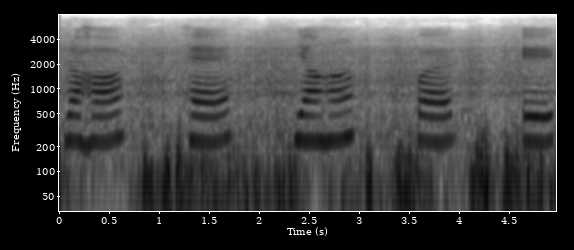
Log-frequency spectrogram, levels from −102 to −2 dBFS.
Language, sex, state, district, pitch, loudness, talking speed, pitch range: Hindi, female, Chandigarh, Chandigarh, 235 Hz, -14 LUFS, 60 wpm, 230-240 Hz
